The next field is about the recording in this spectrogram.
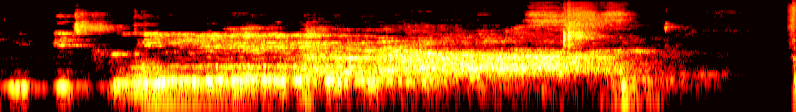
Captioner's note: laughter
